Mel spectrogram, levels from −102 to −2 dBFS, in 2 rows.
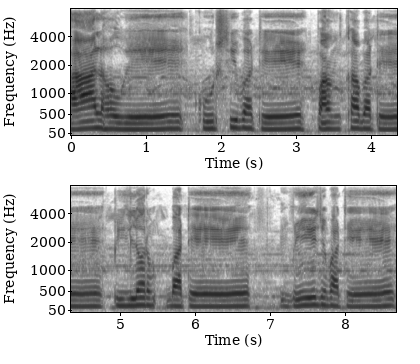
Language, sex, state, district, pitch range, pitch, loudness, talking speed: Bhojpuri, male, Uttar Pradesh, Deoria, 145-160 Hz, 150 Hz, -18 LUFS, 70 wpm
